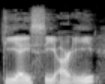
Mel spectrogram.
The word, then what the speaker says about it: Dacre: His name I can't even know how to pronounce it. It's like Dacre. Oh, like Dacre.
